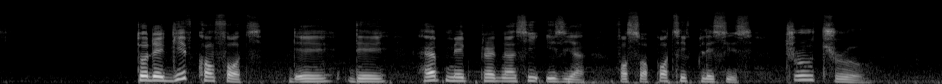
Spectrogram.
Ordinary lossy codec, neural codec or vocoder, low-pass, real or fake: none; codec, 44.1 kHz, 7.8 kbps, Pupu-Codec; 19.8 kHz; fake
